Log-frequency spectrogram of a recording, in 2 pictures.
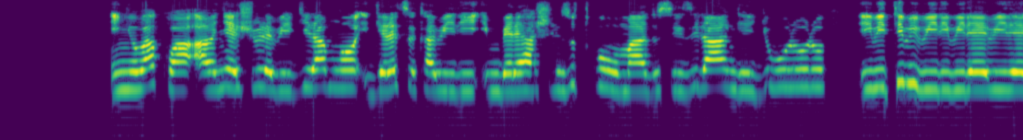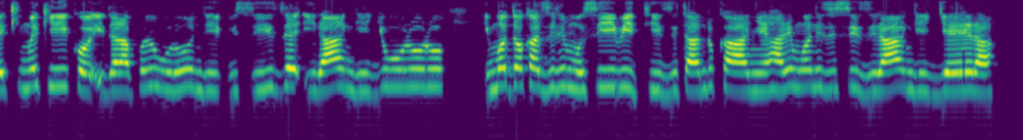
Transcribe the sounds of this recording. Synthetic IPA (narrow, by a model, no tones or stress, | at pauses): iɲuβakwaaβaɲe̞ːʃuɾeβiɡiɾamŋo̞iɡe̞ɾe̞t͡swe̞kaβiɾiʔimbe̞ɾe̞haʃiːnzutkuːmadusiziɾaːŋɡiɾɟuβuɾuɾu | iβitiβiβiɾiβiɾe̞βiɾe̞kimŋe̞kiko̞idaɾapojuβuɾuːndiβisize̞ʔiɾaːŋɡiɾɟuβuɾuɾu | imo̞do̞kaziɾimusijiβitizitaːndukaɲe̞haɾimŋo̞nizisiziɾaːŋɡiɟe̞ːɾa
